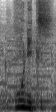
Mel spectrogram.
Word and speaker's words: UNICS: Unix con C, ¿cómo es ese? – U-N-I-C-S. – Ajá, Unix.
